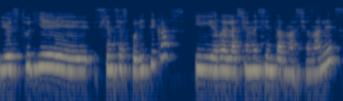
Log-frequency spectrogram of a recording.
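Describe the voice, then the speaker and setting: Somewhat breathy, a woman with a French accent speaks at a very slow pace in a fairly high pitch with fairly even intonation. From France. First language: French (speaking Spanish). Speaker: corporate talent manager. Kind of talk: masterclass talk. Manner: hesitant, many fillers.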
